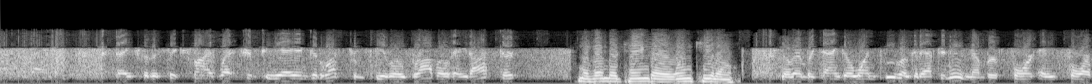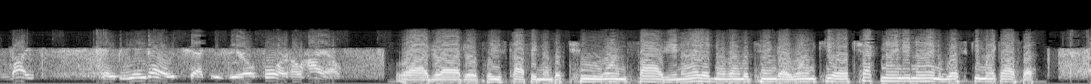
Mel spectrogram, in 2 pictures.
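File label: lower sideband 7MHz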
